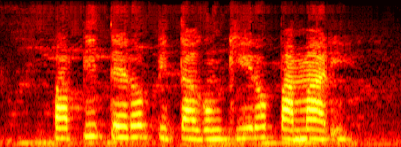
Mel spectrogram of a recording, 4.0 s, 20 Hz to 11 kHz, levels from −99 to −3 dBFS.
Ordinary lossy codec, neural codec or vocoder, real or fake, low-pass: Opus, 16 kbps; vocoder, 44.1 kHz, 128 mel bands every 512 samples, BigVGAN v2; fake; 9.9 kHz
